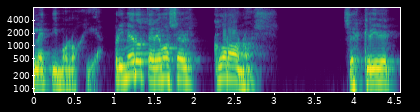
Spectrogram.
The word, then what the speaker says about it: Chronos: Primero tenemos el Chronos. Se escribe K R O N O S. Chronos.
